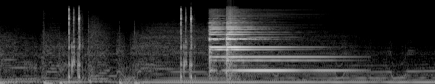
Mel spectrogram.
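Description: Subscribe-button animation sound effects over soft background music: two quick mouse-click sounds about a second apart, then a bright notification-bell ding that rings out for about a second and a half.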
